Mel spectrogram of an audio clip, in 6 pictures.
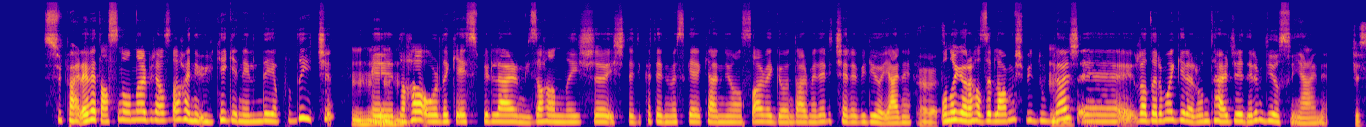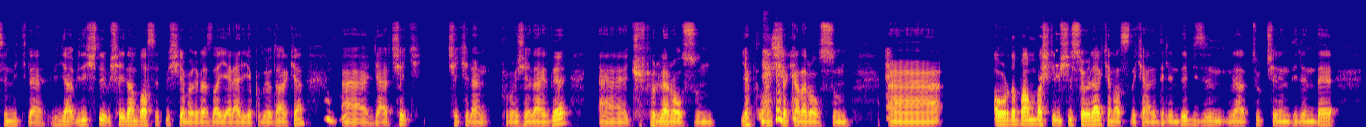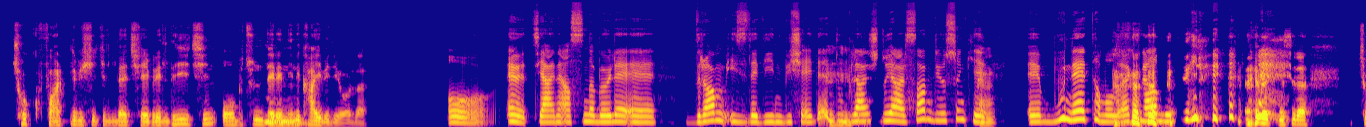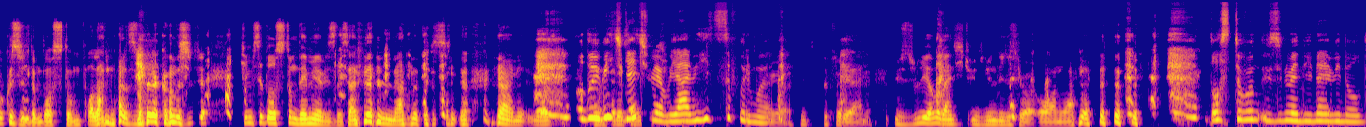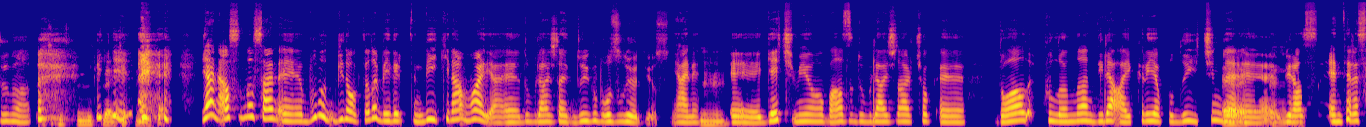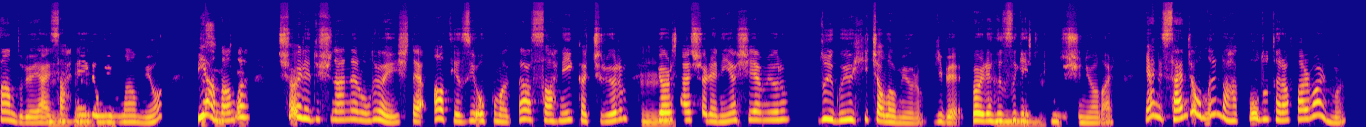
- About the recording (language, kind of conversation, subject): Turkish, podcast, Dublajı mı yoksa altyazıyı mı tercih edersin, neden?
- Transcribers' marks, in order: tapping; other background noise; chuckle; chuckle; chuckle; laughing while speaking: "Evet"; put-on voice: "Çok üzüldüm dostum"; chuckle; laughing while speaking: "falan tarzı böyle konuşunca"; laugh; chuckle; laughing while speaking: "sen n ne anlatıyorsun diyor. Yani"; laughing while speaking: "O duygu hiç geçmiyor mu? Yani, hiç, sıfır mı?"; laugh; laughing while speaking: "Dostumun üzülmediğine emin olduğun o an"; chuckle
